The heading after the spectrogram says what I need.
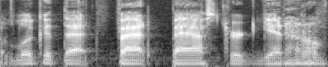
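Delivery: normal talking voice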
